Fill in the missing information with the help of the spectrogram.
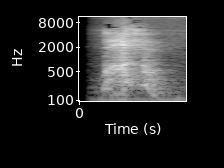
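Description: human body sound, sneeze

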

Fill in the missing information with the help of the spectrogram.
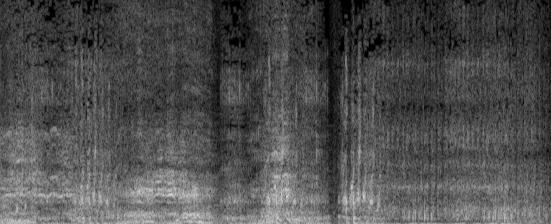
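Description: animal, horse neighing

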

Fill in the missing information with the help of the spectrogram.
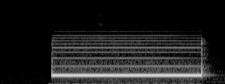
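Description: signal or alarm, mobile phone call tone

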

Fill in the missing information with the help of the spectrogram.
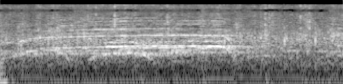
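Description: crowd, applause and cheering

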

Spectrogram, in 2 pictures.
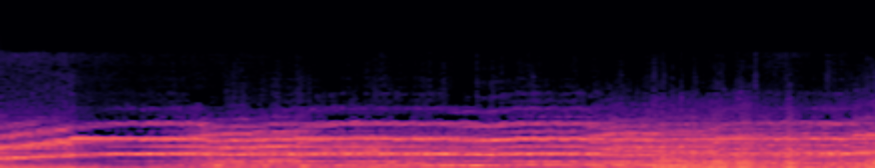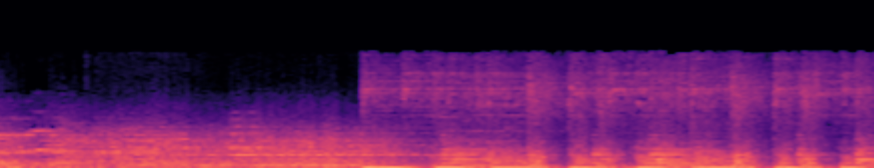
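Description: firecrackers going off

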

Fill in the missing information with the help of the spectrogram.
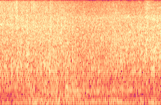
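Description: vehicle, truck driving past

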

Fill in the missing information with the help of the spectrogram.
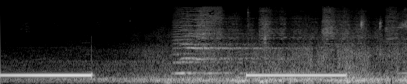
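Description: signal or alarm, soft

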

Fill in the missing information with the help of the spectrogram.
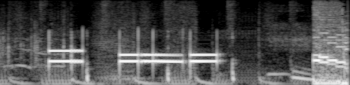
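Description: signal or alarm, telephone keypad dialing tones

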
